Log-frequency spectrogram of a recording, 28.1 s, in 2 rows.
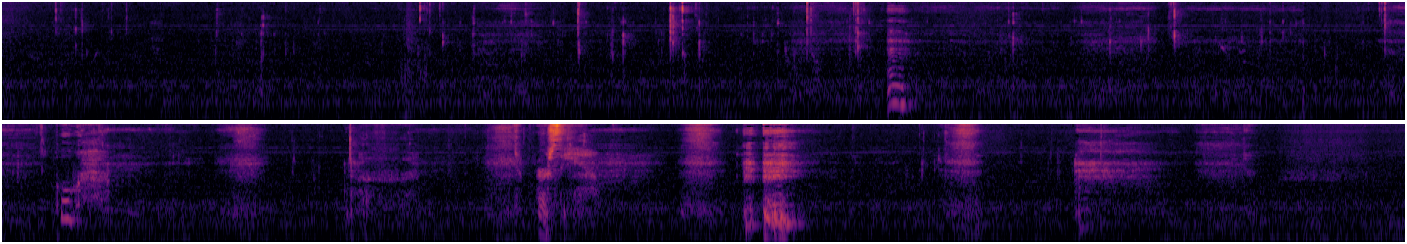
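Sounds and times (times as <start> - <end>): person chewing: 0.5 - 3.2, 4.0 - 8.8, 9.8 - 14.6, 22.6 - 23.6
wet mouth clicks and smacks: 5.2 - 8.7.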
